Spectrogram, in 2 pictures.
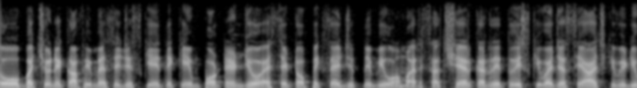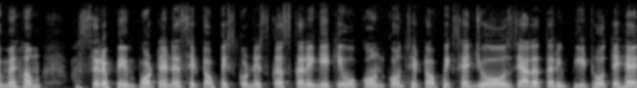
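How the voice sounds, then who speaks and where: A man's fairly high, bright, sharp voice at a moderate pace, with fairly even intonation, a dry, close sound with no echo and a quiet background. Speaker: YouTube educator. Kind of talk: tutorial.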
